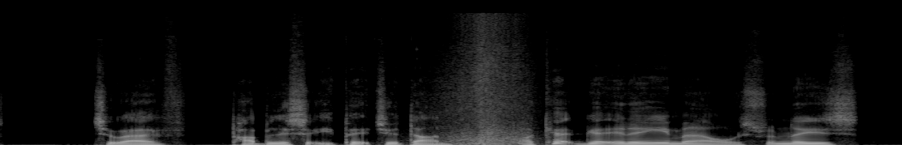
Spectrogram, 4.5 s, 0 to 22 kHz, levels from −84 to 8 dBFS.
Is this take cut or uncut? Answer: cut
